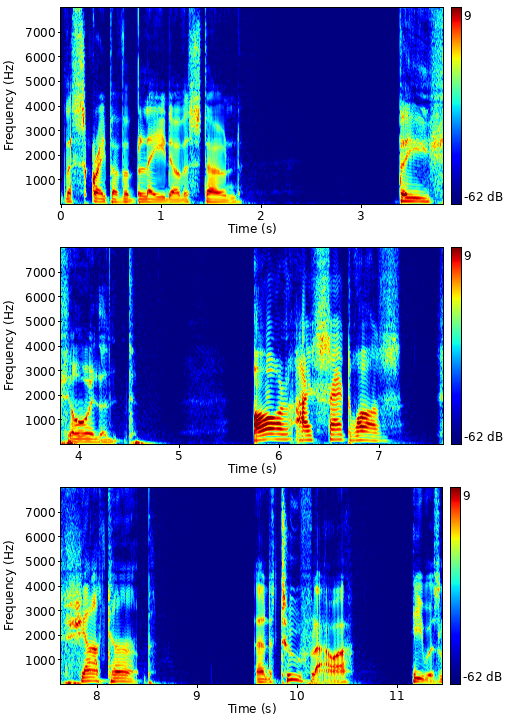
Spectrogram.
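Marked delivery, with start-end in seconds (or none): 3.4-4.6 slow, stern command; clipped order from a hero; stern warrior. A narrator's reading. Hrun answers the sword. 5.7-8.5 slow, higher, louder peevish retort; sulky talking blade; peevish sword. A narrator's reading.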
